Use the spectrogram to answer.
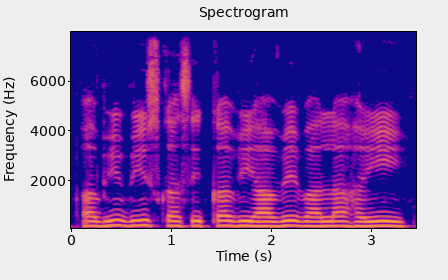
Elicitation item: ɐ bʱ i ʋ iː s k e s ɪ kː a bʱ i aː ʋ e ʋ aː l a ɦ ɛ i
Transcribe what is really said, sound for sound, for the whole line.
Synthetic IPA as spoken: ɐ bʱ i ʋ iː s k a s ɪ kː a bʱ i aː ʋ e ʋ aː l a ɦ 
